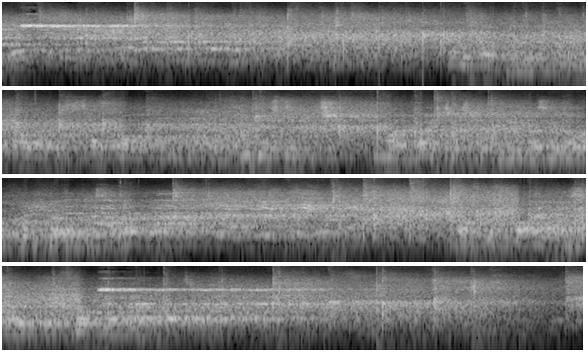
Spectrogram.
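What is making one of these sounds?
Young women call out and chat together in a large echoing hall.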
